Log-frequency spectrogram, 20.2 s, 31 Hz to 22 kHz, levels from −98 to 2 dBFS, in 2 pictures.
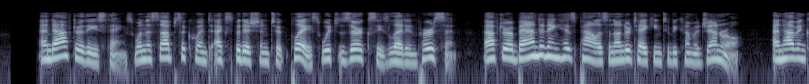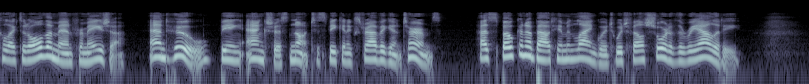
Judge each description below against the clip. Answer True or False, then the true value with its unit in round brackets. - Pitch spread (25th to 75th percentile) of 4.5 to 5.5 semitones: False (3.9 semitones)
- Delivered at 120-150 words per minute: False (170 wpm)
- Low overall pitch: False (210 Hz)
